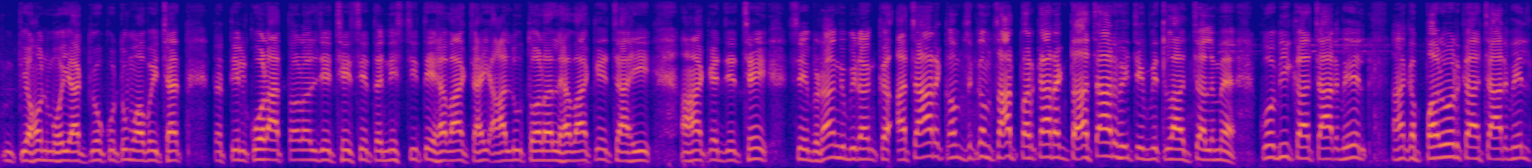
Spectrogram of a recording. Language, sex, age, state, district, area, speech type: Maithili, male, 18-30, Bihar, Madhubani, rural, spontaneous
